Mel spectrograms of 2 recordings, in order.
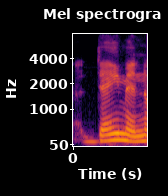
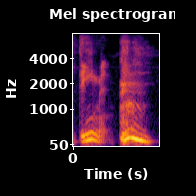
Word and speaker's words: Daemon: came out this week Damon or demon because every time I say it somebody tells me I'm saying it wrong I think it's demon even though it's spelled Damon dime ex machina or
